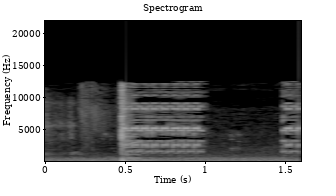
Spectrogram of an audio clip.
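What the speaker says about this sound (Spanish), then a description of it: "no voy a coger el teléfono. Puedes llamar todo lo que quieras, que el teléfono no lo voy a coger" A phone rings in GTA San Andreas, a video game, in repeated electronic tones at moderate volume, broken by a brief thump and the low murmur of game sound.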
